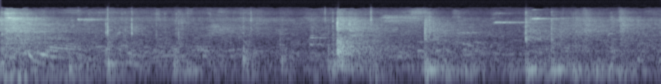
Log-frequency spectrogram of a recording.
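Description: Voices of players and spectators chatter in a large echoing gym.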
